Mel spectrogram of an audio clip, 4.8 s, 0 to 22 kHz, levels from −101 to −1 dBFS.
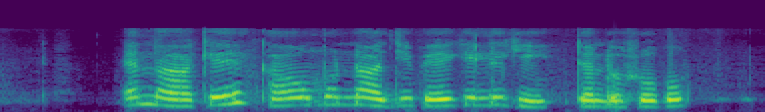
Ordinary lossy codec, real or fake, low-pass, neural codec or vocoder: AAC, 24 kbps; fake; 9.9 kHz; vocoder, 22.05 kHz, 80 mel bands, WaveNeXt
